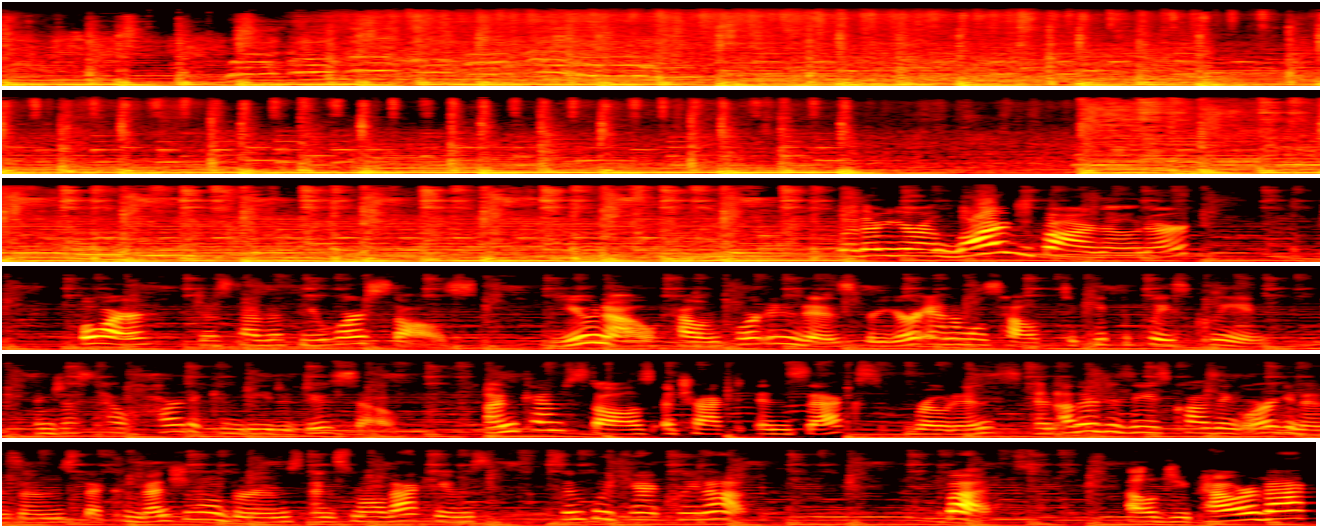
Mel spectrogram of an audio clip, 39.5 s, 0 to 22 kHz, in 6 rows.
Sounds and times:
Music: 0.0 - 39.5
Speech: 17.4 - 19.1, 20.2 - 36.7, 37.6 - 38.0, 38.6 - 39.5.

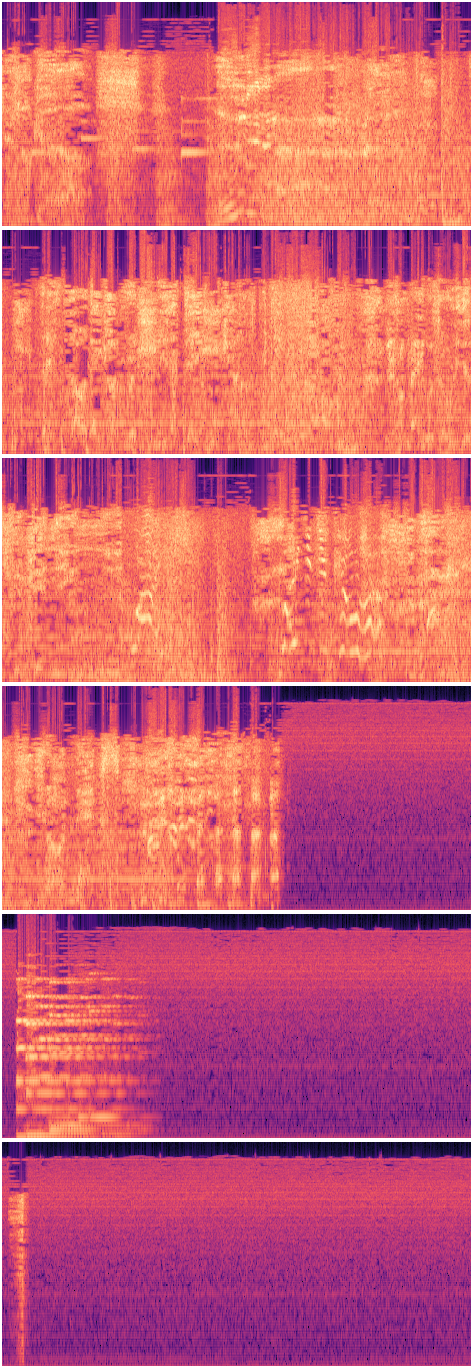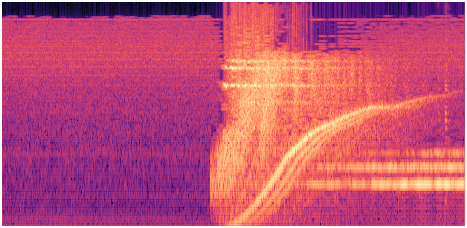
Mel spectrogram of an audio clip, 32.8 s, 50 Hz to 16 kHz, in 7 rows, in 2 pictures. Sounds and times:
Music: 0.0 - 16.8, 18.9 - 20.4.

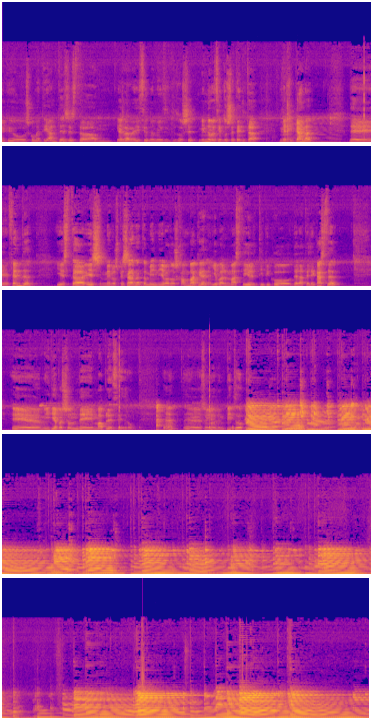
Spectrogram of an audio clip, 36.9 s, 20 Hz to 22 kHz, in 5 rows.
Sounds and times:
Speech: 0.0 - 6.3, 7.0 - 14.2, 15.0 - 19.7
Strum: 19.6 - 36.8.

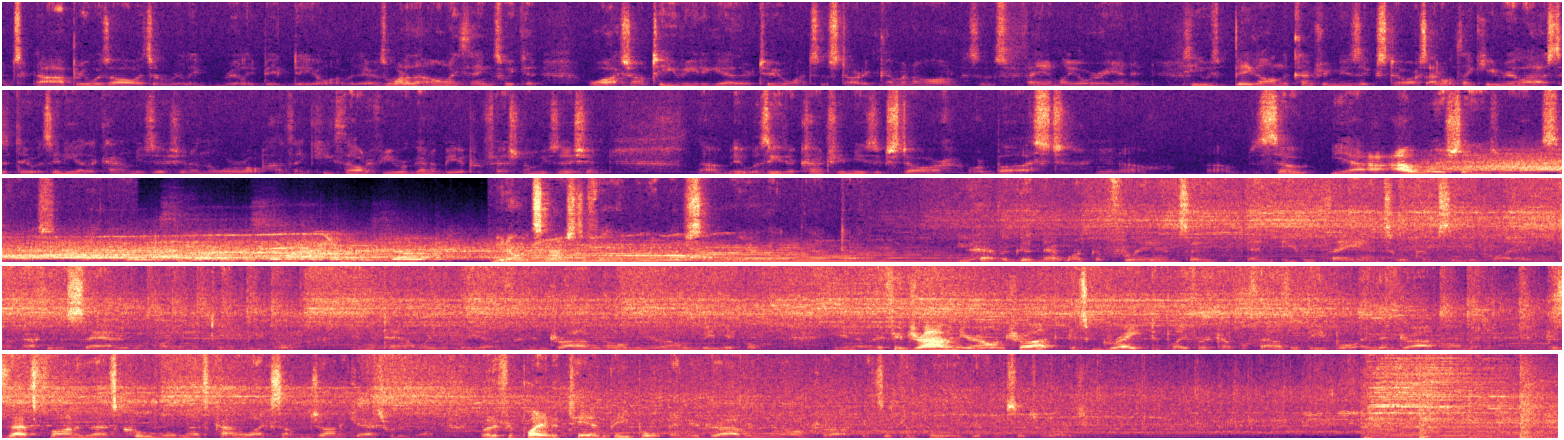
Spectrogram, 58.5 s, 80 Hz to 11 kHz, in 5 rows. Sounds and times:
Speech: 0.0 - 16.3, 16.9 - 30.0, 30.6 - 55.0
Music: 22.4 - 58.4.

